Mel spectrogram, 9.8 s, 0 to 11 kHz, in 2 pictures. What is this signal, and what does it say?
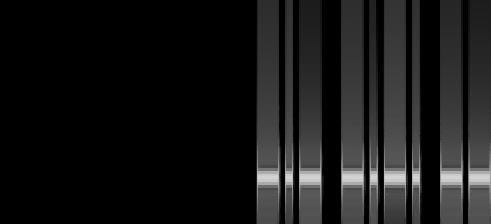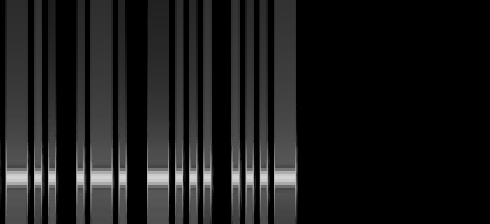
Morse code, heard as a keyed tone, about 17 wpm, 700 Hz. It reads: KC8RBV
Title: USA Call Signs - 6 Characters - Repeated 2x - 17wpm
